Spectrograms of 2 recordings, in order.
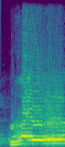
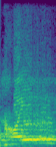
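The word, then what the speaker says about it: غير: ya giril jangan khhairil ghairil magdubi ghairil jangan Khairil beda-beda Tipis loh Khairil magdubi kalau Khair itu kebaikan Kalau ghair itu bukan iya Makanya kalau salah salah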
